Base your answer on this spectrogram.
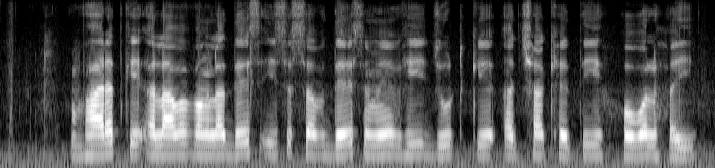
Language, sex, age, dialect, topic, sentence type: Magahi, male, 41-45, Central/Standard, banking, statement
